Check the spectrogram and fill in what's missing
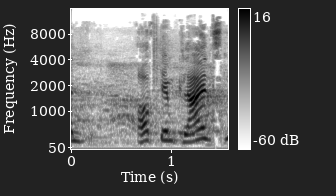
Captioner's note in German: Zurufe: Ah!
